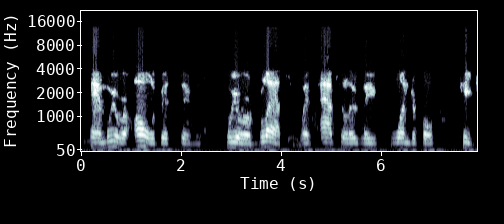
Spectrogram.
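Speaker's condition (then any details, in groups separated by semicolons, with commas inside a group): ALS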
